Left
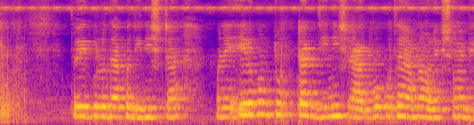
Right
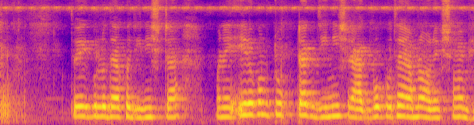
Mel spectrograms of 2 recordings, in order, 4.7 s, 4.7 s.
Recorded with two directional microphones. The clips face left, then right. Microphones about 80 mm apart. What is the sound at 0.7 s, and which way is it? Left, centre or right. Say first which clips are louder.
Speech: right 6 dB; right.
